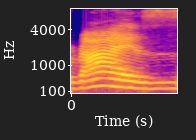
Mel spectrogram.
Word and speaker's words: rise: But rise, oh, that's vibrating. I need more effort in the vowel.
